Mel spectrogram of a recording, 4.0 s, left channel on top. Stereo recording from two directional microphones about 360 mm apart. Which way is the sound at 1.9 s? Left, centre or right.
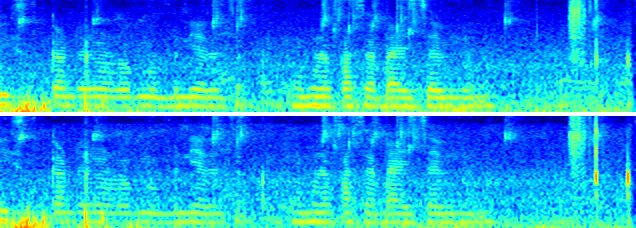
Centre.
